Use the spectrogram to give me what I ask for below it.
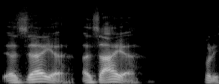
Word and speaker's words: Isaiah: Yes, he mispronounced Isa. Exactly. I What do you say? Uh, Isaiah.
